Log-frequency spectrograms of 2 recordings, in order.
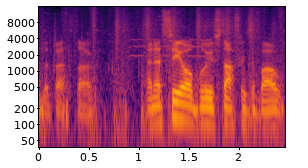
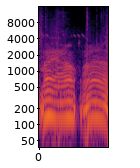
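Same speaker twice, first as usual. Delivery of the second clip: soft, higher-pitched meowing; imitated cat meow; 5 semitones higher, 11 dB quieter than usual. Owner mimicking his late cat, soft high meows. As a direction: mew quietly like a cat. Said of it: "the cat's there, and he's like".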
